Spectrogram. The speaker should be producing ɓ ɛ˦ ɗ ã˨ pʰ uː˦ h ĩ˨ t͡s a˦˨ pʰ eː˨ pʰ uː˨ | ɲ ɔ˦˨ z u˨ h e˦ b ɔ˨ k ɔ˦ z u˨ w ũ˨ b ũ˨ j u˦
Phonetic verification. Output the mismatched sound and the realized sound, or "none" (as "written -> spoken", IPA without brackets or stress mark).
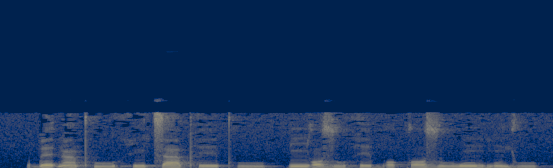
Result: none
